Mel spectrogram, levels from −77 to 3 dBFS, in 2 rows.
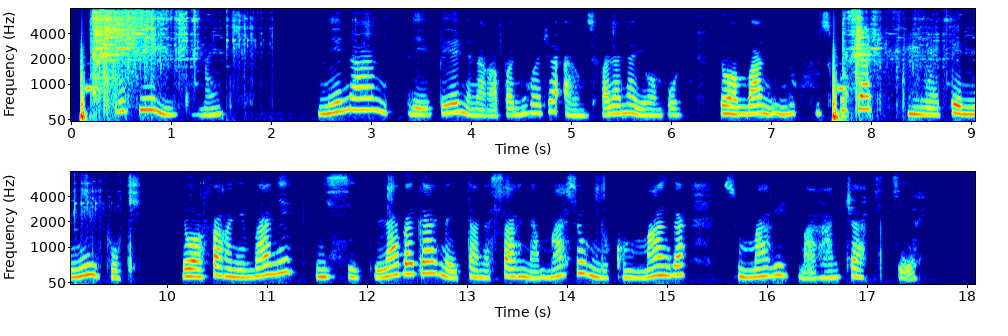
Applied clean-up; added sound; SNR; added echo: neural mask model RNNoise.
